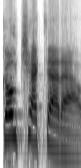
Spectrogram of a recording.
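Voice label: check that out, enemy, english, female; XBOX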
